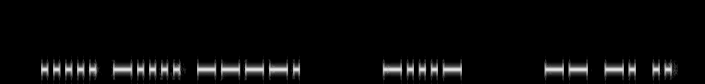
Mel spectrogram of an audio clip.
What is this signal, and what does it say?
Morse code, heard as a keyed tone, about 20 wpm, 700 Hz. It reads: 569 <BT> MNI
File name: UK MASTER QSOs TRAINING / 20WPM / UK MASTER QSOs 0036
